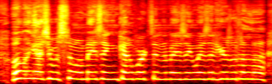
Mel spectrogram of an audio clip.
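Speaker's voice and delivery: high, fast, gushing yell; excited yelling. Retold or imitated. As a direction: yell it over the shower curtain, bursting with news. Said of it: "I just start yelling over the shower curtain".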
